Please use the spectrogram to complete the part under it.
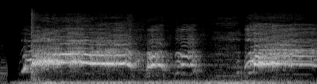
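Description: A woman locked in a storage room screams desperately, with loud shrill cries rising and breaking off, then a final long scream, all close and alone.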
